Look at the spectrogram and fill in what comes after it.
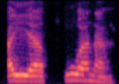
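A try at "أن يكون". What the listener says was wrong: An yakun. Baca jelas saja. An, jangan ai.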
